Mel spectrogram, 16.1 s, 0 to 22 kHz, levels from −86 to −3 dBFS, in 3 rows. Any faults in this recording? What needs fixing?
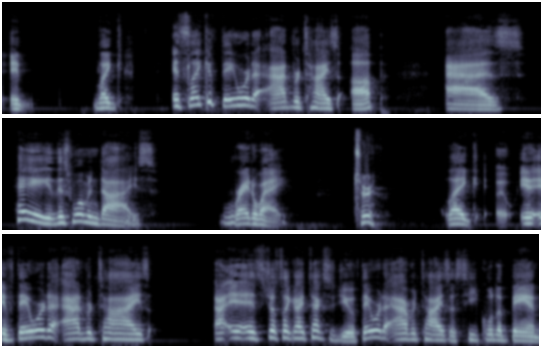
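No faults found; nothing needs fixing.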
